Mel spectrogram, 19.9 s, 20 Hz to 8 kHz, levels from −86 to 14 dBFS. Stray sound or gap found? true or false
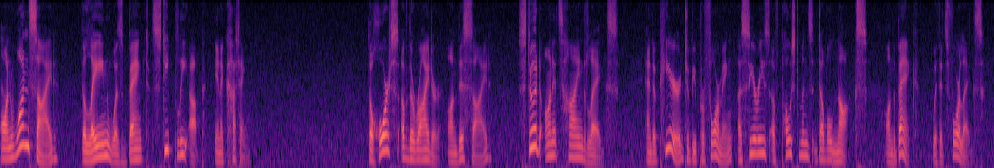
false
